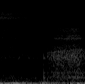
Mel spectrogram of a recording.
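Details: Endoscopic ear microsuction removing ear wax and skin ribbons from the ear canal: quiet steady suction hiss with a brief slurp as material enters the tube.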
